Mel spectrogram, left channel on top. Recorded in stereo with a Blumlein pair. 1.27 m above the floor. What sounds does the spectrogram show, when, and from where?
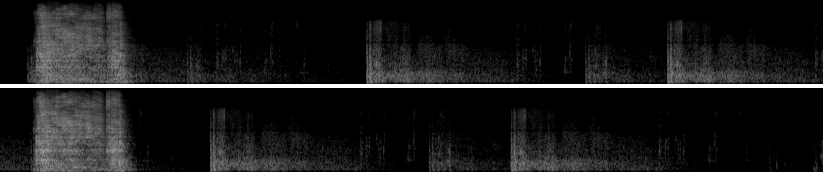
0.3 s tearing paper: 50° right, 1.0 m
